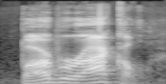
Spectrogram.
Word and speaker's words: Barbaracle: lied to I'm pretty sure that is a barbaracle that's how you pronounced it there is a barber Akal so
